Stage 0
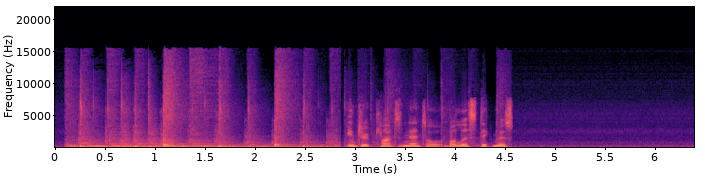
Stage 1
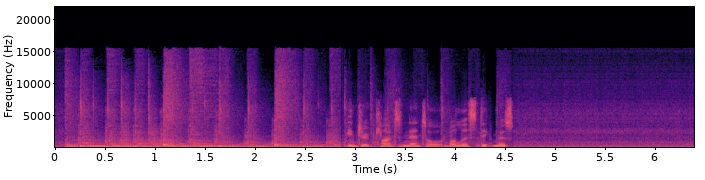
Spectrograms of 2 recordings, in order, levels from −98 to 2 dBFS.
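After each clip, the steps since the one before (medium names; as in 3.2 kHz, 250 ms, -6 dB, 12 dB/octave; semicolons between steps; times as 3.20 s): bass shelf 60 Hz -11.5 dB; level flattener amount 50%; trim -6.5 dB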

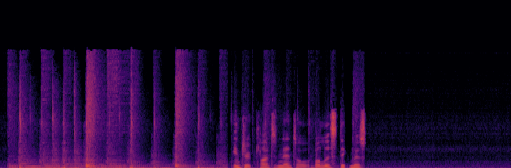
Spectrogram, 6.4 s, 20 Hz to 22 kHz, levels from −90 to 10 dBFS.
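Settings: treble shelf 7 kHz +10 dB; added noise brown -50 dBFS; upward expansion 2.5:1, over -39 dBFS; trim -1.5 dB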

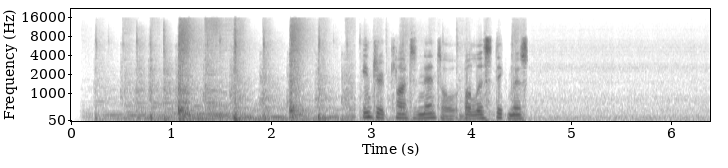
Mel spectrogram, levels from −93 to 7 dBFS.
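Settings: fade-in on the opening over 1.39 s; trim +3.5 dB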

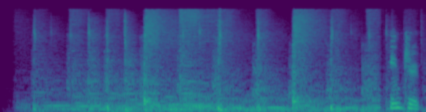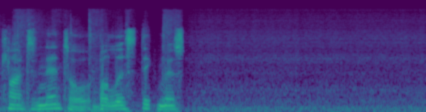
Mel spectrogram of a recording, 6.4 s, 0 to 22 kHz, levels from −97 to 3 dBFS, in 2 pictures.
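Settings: compression 6:1, threshold -36 dBFS, peak gain reduction 11 dB; trim +2.5 dB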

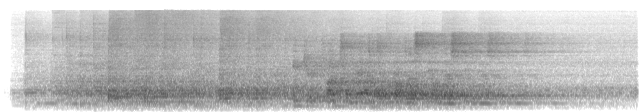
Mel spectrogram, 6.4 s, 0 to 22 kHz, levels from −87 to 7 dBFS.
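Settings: resonant high-pass 570 Hz, resonance Q 3.7; feedback delay 364 ms, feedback 35%, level -4 dB; plate-style reverb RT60 2.3 s, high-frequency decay 0.8×, DRR -6 dB; trim +3.5 dB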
